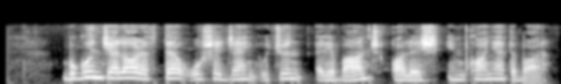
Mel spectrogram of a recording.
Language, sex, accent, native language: Uzbek, female, Toshkent shahri, Uzbek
